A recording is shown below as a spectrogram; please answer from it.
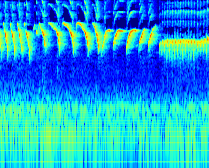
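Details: Long-singing gacor canary, used to encourage young canaries to learn song. Loud sweeping downslurred notes follow one another quickly for three seconds before a thin, buzzy steady trill takes over.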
